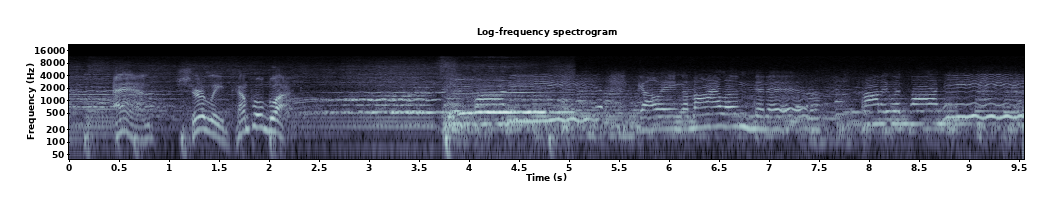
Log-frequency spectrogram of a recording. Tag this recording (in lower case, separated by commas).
music, speech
